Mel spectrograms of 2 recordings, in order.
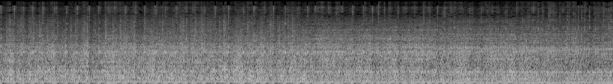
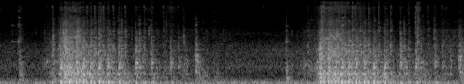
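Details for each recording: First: Toro Snow Commander two-stroke snow thrower with fresh fuel, choked and primed: loud, steady buzzing at even speed, no stumbling; runs normally, later stalls when ignition switch is wiggled, carburetor may still need cleaning. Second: Toro Snow Commander two-stroke snow thrower, carburetor primed with two-stroke mix: two hard recoil pulls give brief chuffing bursts but it never catches; cranks, won't start, dirty carburetor suspected.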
